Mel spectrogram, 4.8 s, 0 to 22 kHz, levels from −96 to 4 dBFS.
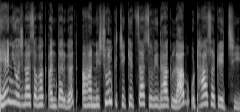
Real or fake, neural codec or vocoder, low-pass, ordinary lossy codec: fake; vocoder, 44.1 kHz, 128 mel bands every 256 samples, BigVGAN v2; 19.8 kHz; none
